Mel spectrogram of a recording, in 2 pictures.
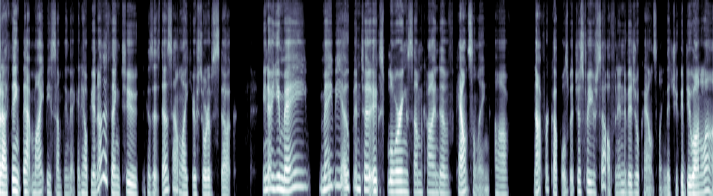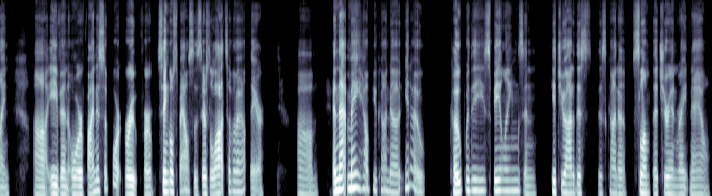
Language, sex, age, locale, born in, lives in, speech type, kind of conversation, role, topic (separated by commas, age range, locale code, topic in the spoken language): English, female, 55-59, en-US, United States, United States, conversation, advice, advisor, How can I overcome intense shame and begin to move on after a breakup?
